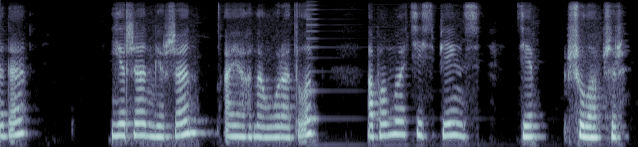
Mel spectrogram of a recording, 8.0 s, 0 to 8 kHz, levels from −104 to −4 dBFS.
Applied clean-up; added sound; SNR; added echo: neural mask model RNNoise.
